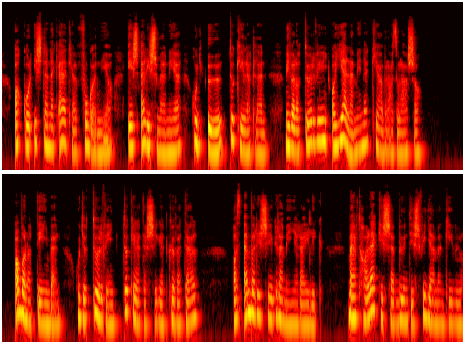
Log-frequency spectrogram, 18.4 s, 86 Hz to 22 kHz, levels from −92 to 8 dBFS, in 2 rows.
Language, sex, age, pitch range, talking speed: Hungarian, female, 60-79, 150-185 Hz, 115 wpm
